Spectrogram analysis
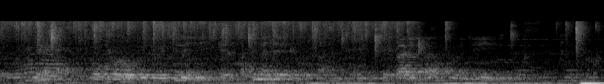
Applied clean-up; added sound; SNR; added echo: none; Drip / Trickle, dribble / Bathtub (filling or washing) / Water tap, faucet; -4 dB; reverberation time 1.1 s.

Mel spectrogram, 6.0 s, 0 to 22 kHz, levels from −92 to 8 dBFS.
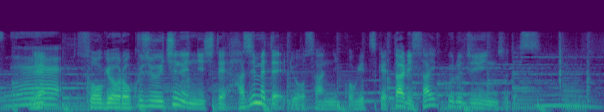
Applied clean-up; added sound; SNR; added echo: none; none; none; none.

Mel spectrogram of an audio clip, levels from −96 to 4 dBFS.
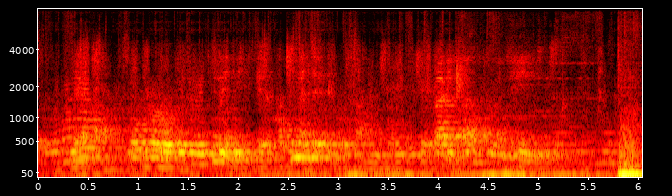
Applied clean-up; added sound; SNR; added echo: neural separator model SepFormer DNS4.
